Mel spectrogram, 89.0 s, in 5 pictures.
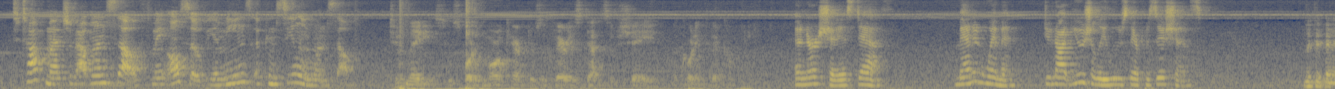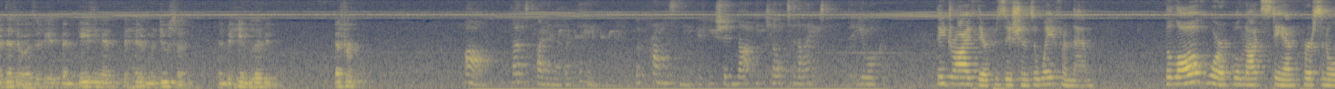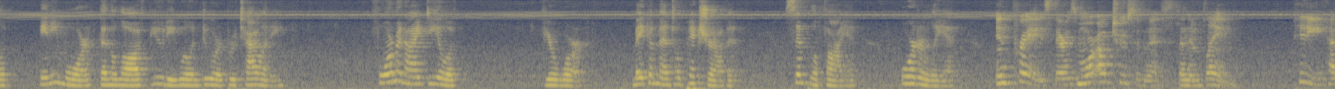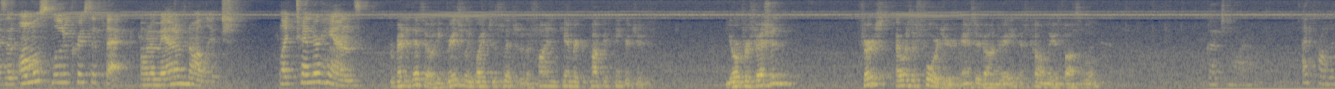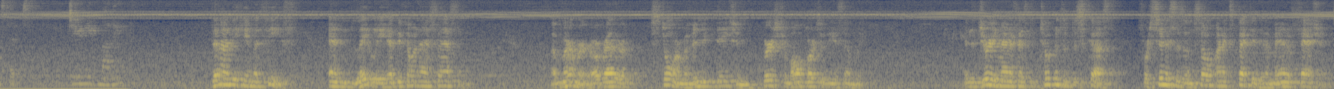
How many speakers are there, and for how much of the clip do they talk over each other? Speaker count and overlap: five, no overlap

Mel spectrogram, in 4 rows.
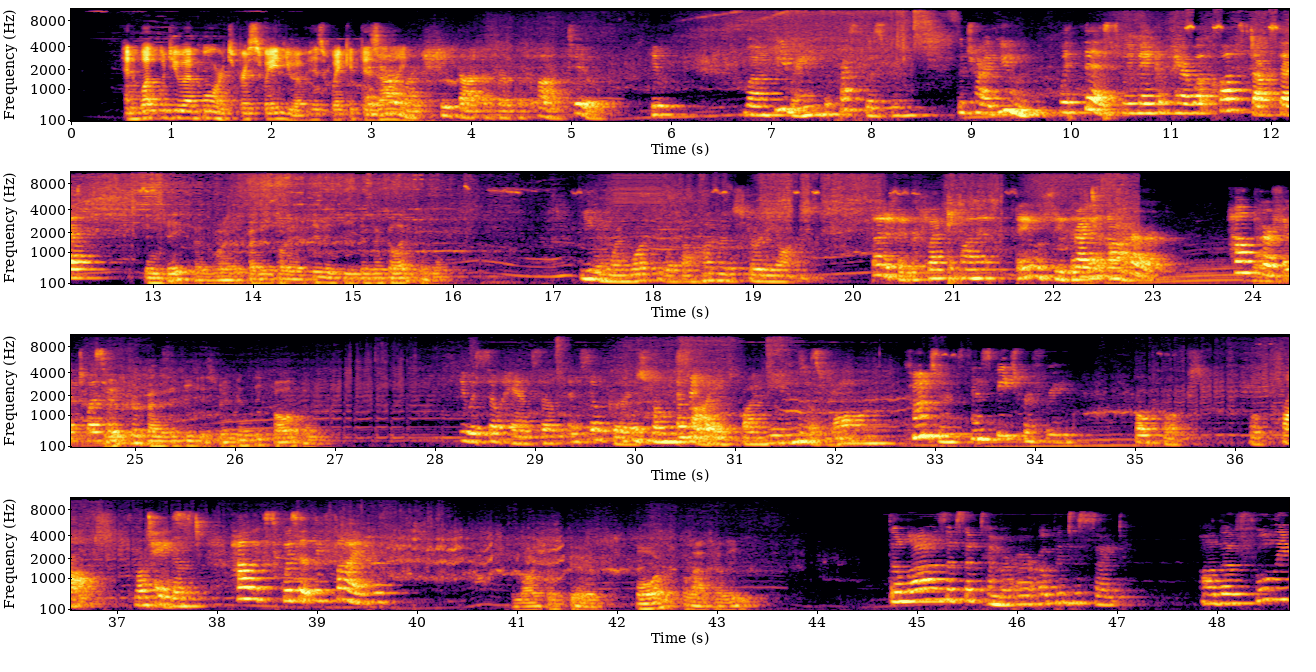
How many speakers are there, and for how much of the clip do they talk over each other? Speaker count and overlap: seven, about 10%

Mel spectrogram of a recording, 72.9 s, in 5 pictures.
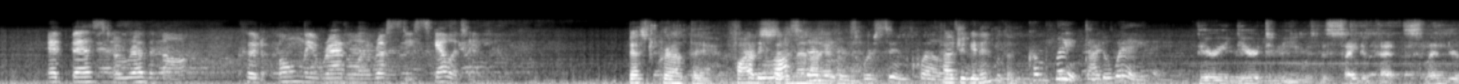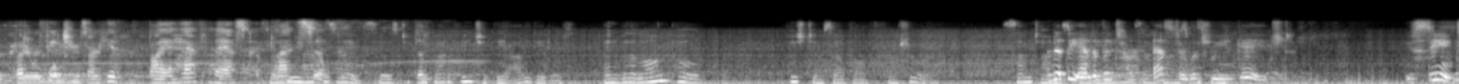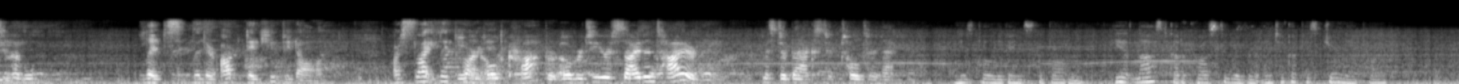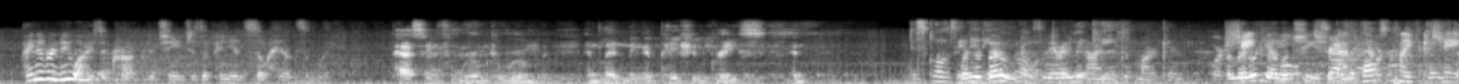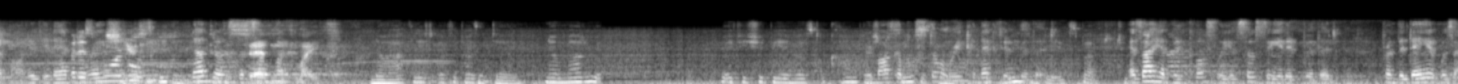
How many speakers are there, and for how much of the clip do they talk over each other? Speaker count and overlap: six, about 25%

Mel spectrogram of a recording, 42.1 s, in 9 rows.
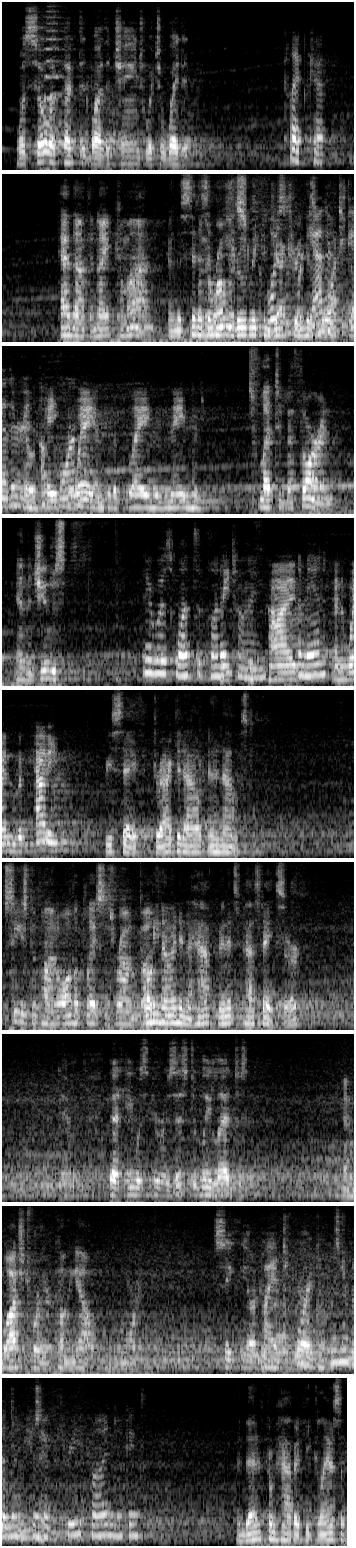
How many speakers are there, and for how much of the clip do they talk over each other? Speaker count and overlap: six, about 18%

